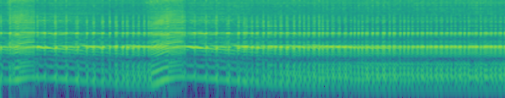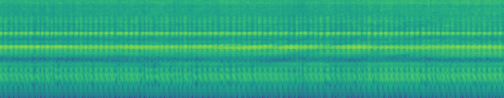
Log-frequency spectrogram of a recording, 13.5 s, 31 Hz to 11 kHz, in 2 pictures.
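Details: 1971 Yamaha JT1 mini enduro two-stroke, stored about 30 years, after clearing mouse droppings and poison from the clogged exhaust and setting the idle: settles into a steady, even buzzing idle with no misses or surging; running properly.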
